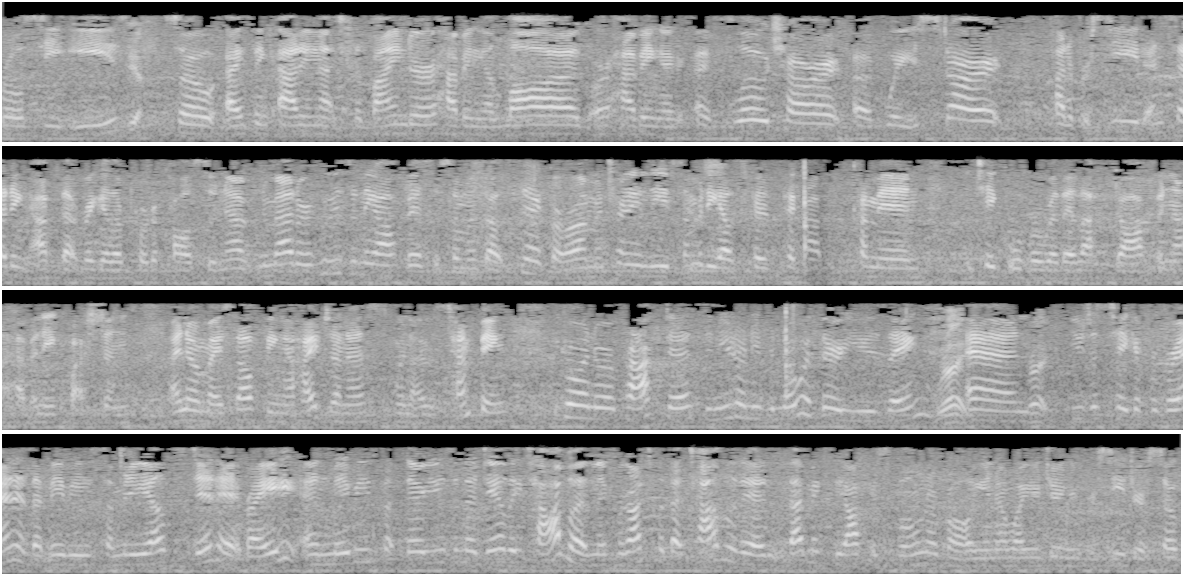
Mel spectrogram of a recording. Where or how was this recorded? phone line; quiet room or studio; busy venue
busy venue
